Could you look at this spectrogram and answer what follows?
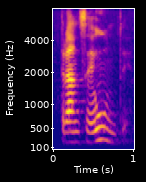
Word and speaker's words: transeúnte: En transeúnte, la sílaba más perceptible es la U, transeúnte. Ella es la sílaba tónica.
